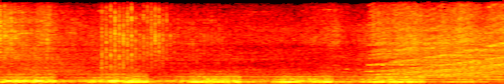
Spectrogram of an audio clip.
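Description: Go-kart engines buzz and whine around a track.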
